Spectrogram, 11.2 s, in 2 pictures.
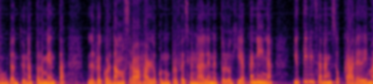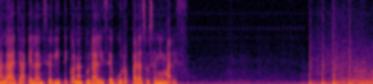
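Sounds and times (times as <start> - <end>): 
speech: 0.0 - 8.5
fireworks exploding: 10.1 - 11.1.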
